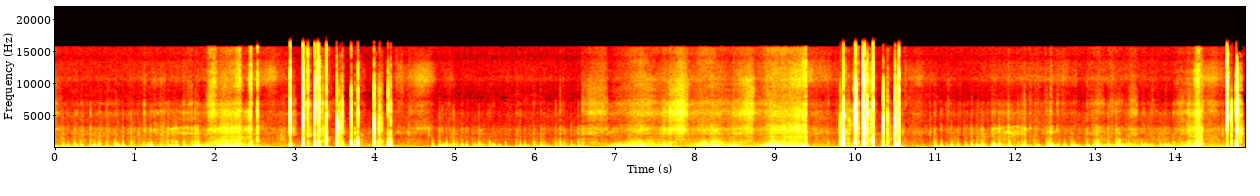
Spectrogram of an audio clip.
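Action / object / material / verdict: scrape / woven fabric car seat upholstery / fabric / none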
